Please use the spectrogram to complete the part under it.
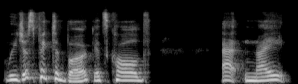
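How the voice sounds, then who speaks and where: A woman's voice: on the low side, animated, measured pace, a little mellow. A woman guest on a podcast, an Enneagram coach, chatting casually and acting out her own quoted thoughts. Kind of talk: casual conversational storytelling.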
